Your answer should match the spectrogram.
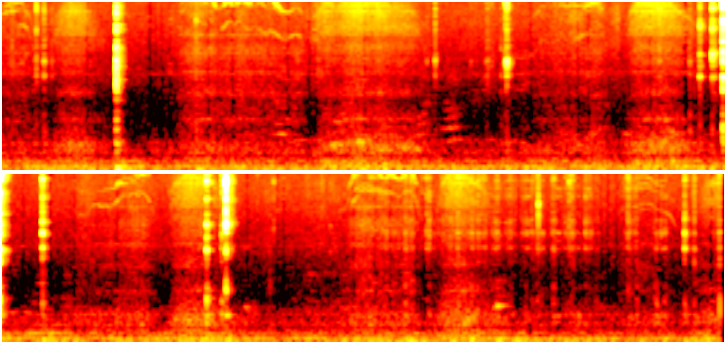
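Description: Near silence over a faint low steady hum, broken by a few short sharp clicks of metal tweezers working at burnt layers of a laptop motherboard.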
